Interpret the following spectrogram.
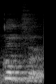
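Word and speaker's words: Kupffer: Las células que están en el hígado, que el apellido es Kupfer, ¿verdad? Que es cobre en alemán. Entonces se dice Kupfer, ¿verdad? Ahora, si está en Estados Unidos, es correcto, le van a decir Kupfer, ¿verdad?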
